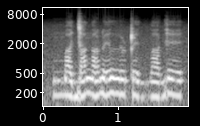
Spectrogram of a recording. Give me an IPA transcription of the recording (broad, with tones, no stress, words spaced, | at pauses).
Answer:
mːa˨˩ɟa˨˩˦ŋa˨˩˦ɳe˨˩˦ lːʉ˨˩ʈe˨˩ɡ ba˨˩ ɡe˥˧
